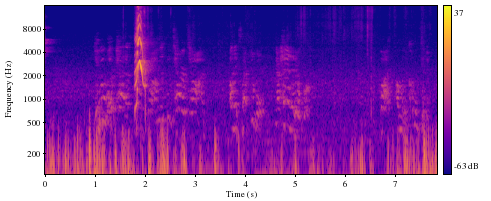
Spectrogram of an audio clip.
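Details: Lorikeet at play: one loud, harsh screech near the two-second mark, followed by softer scratchy chattering and mumbling notes, with low thumping and rustling handling noises throughout.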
